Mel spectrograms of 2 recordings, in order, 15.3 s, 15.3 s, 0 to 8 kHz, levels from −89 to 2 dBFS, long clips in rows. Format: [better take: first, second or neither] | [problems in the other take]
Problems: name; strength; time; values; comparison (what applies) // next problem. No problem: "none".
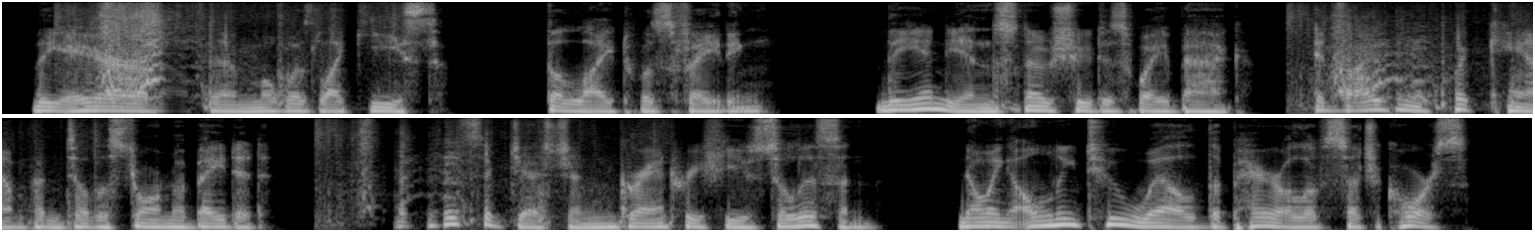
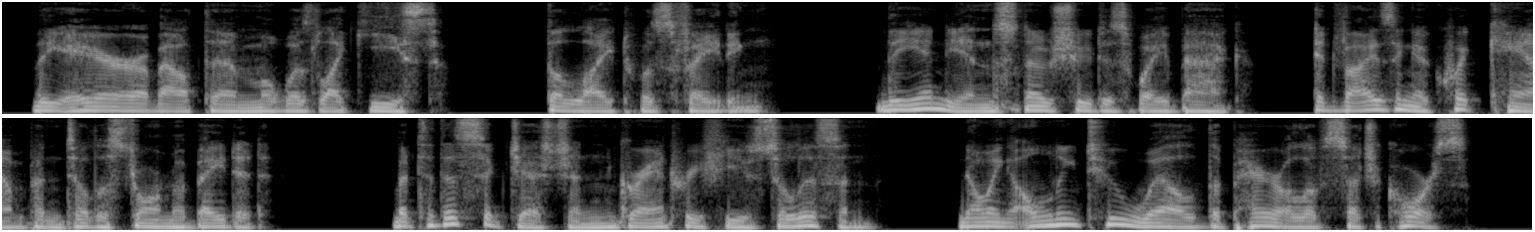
second | noise reduction (neural mask model RNNoise)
